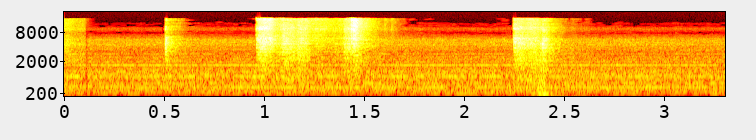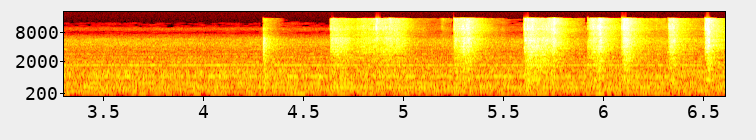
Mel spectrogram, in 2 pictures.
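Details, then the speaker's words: Vevor MIG-250 welder in stick mode with a contact electrode at about 9 A, far below recommended current: sputtering crackling arc with dead gaps, rod sticking to the work. "it tends to stick but it somehow WS but definitely isn't acting as a contact vertile electrode"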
